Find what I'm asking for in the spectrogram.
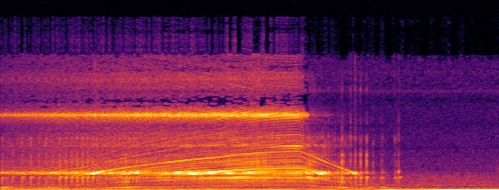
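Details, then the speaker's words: Evolve ONE electric skateboard, replacement motor after original seized and ground, bench test held by cord; clean electric whine climbs smoothly, holds, winds down evenly with no grinding or clicking; normal motor spin. "so it does spin and we'll see how it does"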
